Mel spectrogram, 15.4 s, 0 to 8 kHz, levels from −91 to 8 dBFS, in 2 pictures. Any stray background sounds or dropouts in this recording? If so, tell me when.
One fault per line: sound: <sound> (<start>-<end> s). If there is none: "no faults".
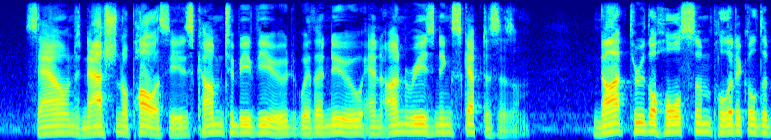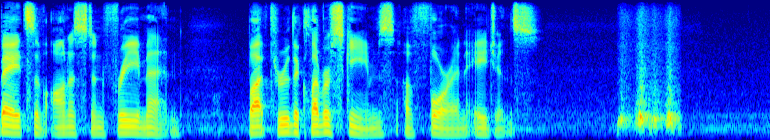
sound: whoosh (13.9-14.5 s)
